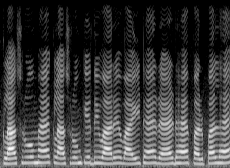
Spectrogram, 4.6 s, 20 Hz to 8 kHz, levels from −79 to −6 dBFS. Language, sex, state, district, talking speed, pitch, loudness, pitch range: Hindi, female, Bihar, Katihar, 145 wpm, 270 Hz, -17 LUFS, 245-280 Hz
